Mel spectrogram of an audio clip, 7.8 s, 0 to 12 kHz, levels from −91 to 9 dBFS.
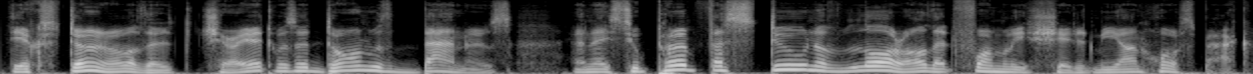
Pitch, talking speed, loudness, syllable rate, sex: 135 Hz, 160 wpm, -19 LUFS, 4.9 syllables/s, male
